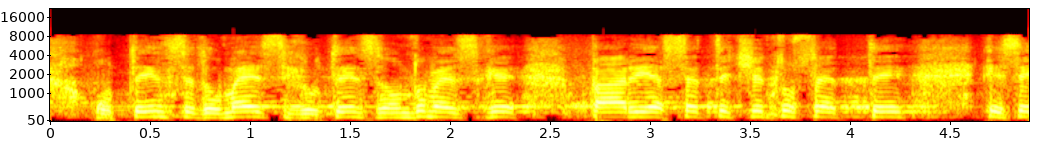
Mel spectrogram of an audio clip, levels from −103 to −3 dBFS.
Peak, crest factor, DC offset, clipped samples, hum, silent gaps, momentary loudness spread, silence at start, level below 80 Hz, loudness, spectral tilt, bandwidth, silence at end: 0 dBFS; 14 dB; under 0.1%; under 0.1%; none; none; 4 LU; 0 s; -58 dBFS; -13 LUFS; -2.5 dB/octave; 8.8 kHz; 0 s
